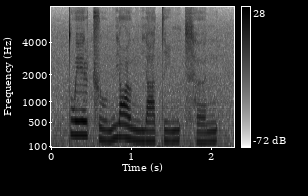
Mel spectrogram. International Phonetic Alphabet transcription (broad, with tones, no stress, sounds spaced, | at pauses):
t̪ w e˥ ɪ̯ ʈ͡ʂ u˨˩ n̪ j ɑ˥˩ ʊ̯ n̪ j ä˧˥ t̪ i˧˥ ŋ t͡sʰ ə˧˥ n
